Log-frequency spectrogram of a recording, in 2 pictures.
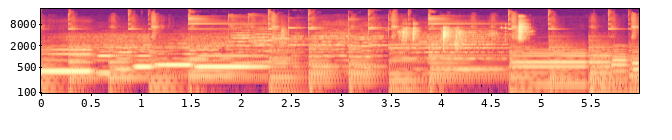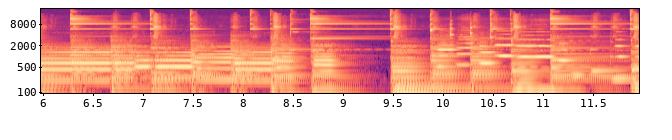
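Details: Tinkling, bell-like jingle music fills the whole stretch, briefly dropping out before resuming, with no animal voice.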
